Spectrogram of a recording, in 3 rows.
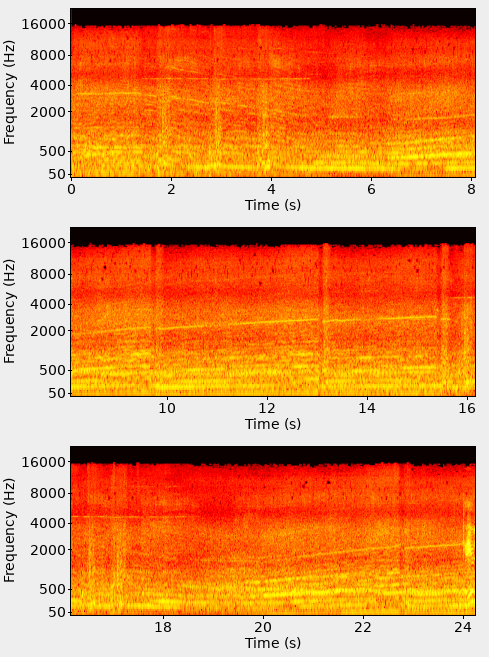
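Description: Mercedes AMG GT3 race car engine in Automobilista 2 at Mount Panorama, a loud continuous engine note rising through the gears with sharp shifts and falling pitch on braking, heard close and alone.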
